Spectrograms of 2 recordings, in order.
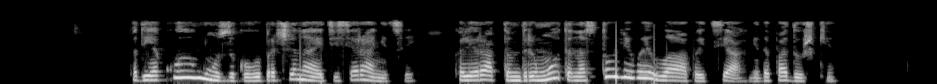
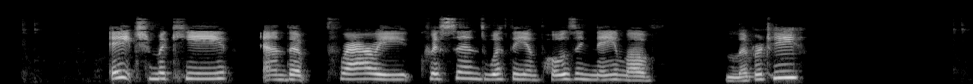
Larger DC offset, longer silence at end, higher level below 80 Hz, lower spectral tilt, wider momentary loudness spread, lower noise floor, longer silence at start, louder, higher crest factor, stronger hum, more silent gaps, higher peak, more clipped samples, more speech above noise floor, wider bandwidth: neither; second, 1.05 s vs 1.7 s; first, -52 dBFS vs -70 dBFS; first, -5 dB/octave vs -2 dB/octave; about the same, 9 LU vs 9 LU; about the same, -85 dBFS vs -85 dBFS; first, 1.35 s vs 1.1 s; first, -13 LUFS vs -17 LUFS; about the same, 14 dB vs 18 dB; neither; neither; about the same, -2 dBFS vs -2 dBFS; neither; first, 72 dB vs 68 dB; second, 8.2 kHz vs 9.6 kHz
